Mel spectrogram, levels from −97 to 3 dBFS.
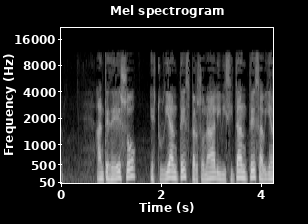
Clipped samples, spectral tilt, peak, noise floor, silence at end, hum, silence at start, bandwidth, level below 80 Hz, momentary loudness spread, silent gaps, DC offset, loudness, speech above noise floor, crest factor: under 0.1%; -6.5 dB/octave; -6 dBFS; -59 dBFS; 0 s; none; 0.7 s; 11.5 kHz; -60 dBFS; 9 LU; none; under 0.1%; -22 LUFS; 38 dB; 16 dB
